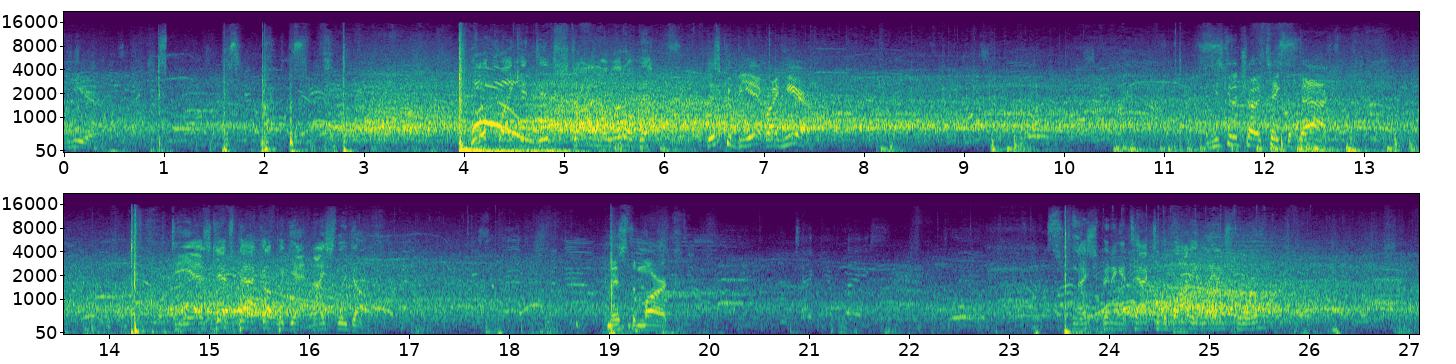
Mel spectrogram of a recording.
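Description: A large crowd cheers and murmurs throughout.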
